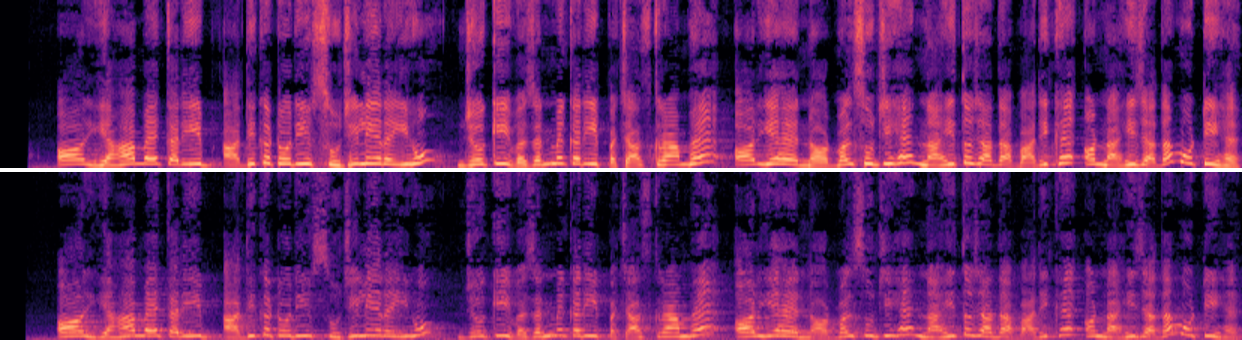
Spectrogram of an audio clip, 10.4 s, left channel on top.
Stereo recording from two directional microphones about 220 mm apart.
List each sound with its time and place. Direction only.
0.4 s a woman's voice: 40° left (ahead or behind)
